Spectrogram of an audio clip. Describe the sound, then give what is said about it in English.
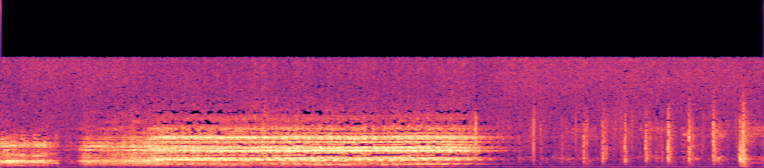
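Circus lions, loose after a man shoots the locks off the animal cages, roar in a loud, sustained, rumbling snarl for several seconds, then it drops away and a quicker run of sharp, clattering cracks follows, growing louder toward the end. “Our lions are loose. He's shooting the locks off the animal cages.”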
